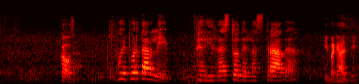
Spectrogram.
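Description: A young woman asks a question calmly, close by.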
